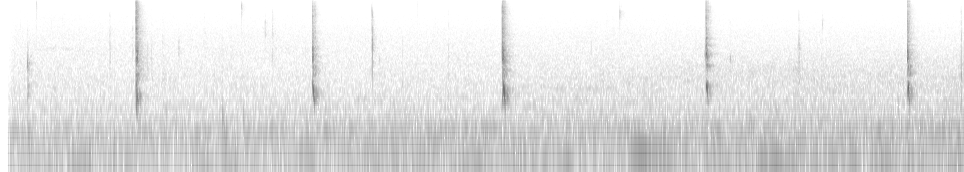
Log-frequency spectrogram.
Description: Daily dose of kisses 💋 sound effects free download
